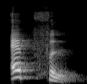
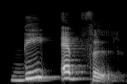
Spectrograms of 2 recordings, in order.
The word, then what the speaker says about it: Äpfel: That's exactly how A with 2 dots on top of it is pronounced in German. An example here would be Äpfel, die Äpfel, which means the apples.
